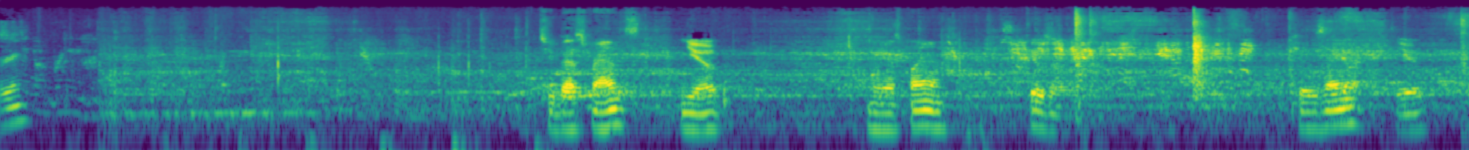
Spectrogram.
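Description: A video game plays sound effects and music through a television.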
